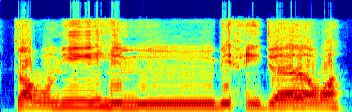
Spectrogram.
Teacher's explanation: لأن الميم والباء مخرجهما كلاهما من الشفتين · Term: الإخفاء الشفوي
